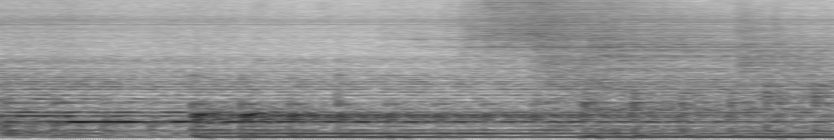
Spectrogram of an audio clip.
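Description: Indoor percussion ensemble's show opening: slow, sustained chords over a steady low held bass note, the chord shifting about a second in, with a brief high shimmer near the middle.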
